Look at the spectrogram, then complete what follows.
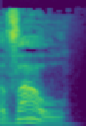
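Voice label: "avowal", British English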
